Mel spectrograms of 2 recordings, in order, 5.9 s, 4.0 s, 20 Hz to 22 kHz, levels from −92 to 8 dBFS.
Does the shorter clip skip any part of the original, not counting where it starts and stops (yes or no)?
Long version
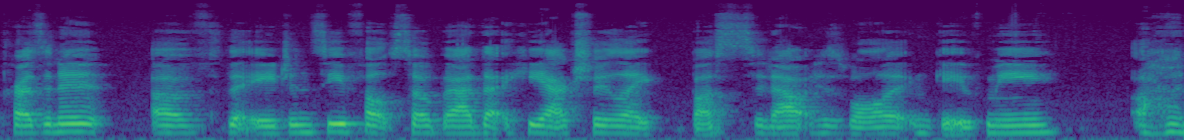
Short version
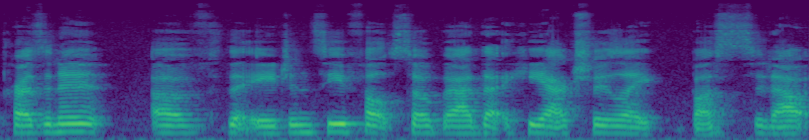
no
